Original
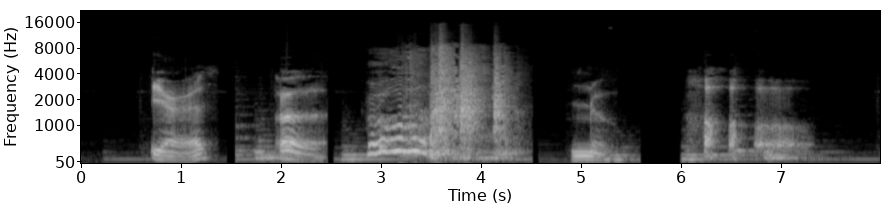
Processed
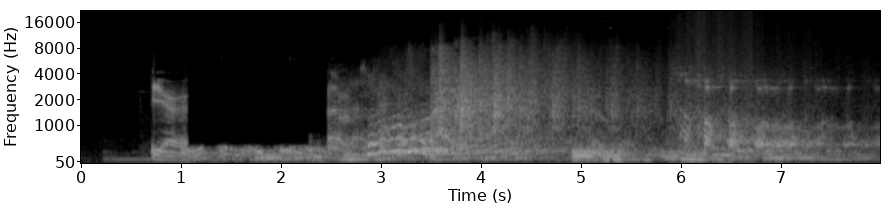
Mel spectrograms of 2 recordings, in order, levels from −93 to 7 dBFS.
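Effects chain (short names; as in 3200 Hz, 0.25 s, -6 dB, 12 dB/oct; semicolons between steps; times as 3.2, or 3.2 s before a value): 6.05–6.72 zero-crossing step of -33.5 dBFS; compressor 3:1, threshold -31 dBFS, peak gain reduction 12 dB; requantised 12-bit, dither none; echo with dull and thin repeats by turns 0.293 s, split 820 Hz, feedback 75%, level -6 dB; echoes that change speed 0.79 s, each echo +3 st, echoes 3, each echo -6 dB; 1.06–2.47 spectral delete 430–5600 Hz; 2.27–3.43 Doppler distortion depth 0.2 ms; gain -4.5 dB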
